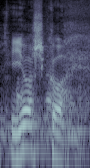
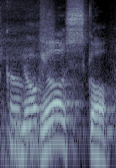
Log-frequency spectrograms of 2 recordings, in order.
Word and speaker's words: Joško: not the first time correct pronunciation is yosko Yos yosko Yos yos yosko it's been a difficult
